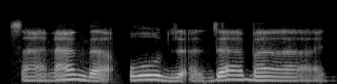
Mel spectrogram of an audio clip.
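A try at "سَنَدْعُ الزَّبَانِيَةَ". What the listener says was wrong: Jangan ada e-nya semua. Sanad, nah itu yang de-nya di situ doang. za-nya jangan ada kol-kolahnya.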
